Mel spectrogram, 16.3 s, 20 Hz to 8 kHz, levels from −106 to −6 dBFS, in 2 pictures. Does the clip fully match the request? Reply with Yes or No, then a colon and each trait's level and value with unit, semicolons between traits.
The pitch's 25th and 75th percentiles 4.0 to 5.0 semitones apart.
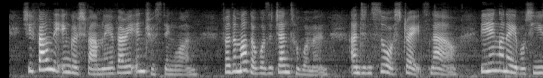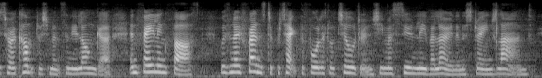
Yes: average, 4.4 semitones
